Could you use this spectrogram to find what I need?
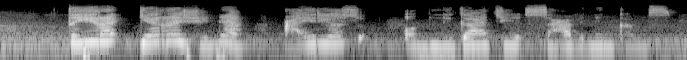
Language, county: Lithuanian, Šiauliai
